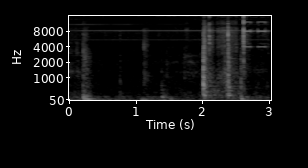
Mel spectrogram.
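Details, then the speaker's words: Epson ET-8550 EcoTank printer, bought about a year ago, suddenly not picking up paper though the tray is full: irregular clunks and short grinding bursts as it repeatedly tries and fails to feed. "this morning I heard a notice something wasn't right so as you can tell it's trying to pick up paper and it's not picking it up"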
